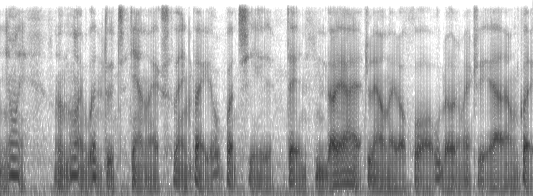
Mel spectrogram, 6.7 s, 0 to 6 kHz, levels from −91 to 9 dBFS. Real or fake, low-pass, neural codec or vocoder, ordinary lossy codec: fake; 5.4 kHz; autoencoder, 22.05 kHz, a latent of 192 numbers a frame, VITS, trained on many speakers; none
